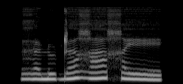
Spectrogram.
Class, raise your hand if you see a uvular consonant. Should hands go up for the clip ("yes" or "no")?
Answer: yes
